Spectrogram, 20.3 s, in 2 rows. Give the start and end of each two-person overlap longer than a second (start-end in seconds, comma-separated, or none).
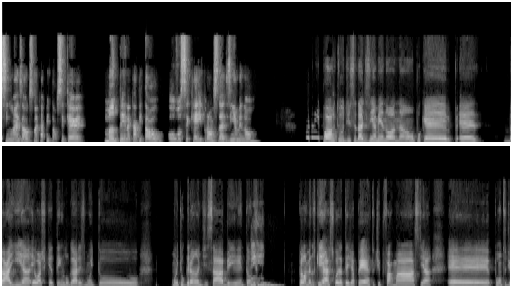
none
